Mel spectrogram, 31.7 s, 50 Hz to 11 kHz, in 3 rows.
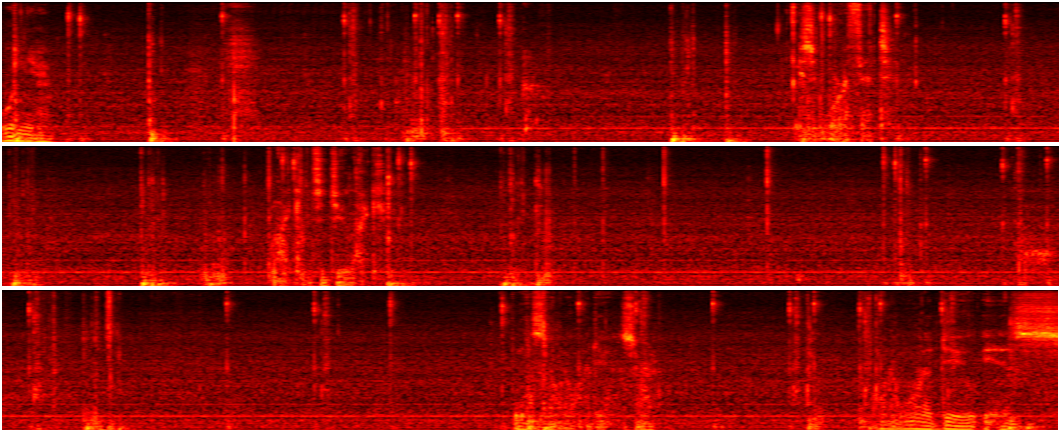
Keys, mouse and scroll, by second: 0.5 click, 1.3 Tab, 2.0 middle click, 3.6 scroll up 2, 3.9 shift+middle click, 4.4 middle click, 6.6 alt+a, 7.0 3, 8.0 alt+shift+click, 8.8 middle click, 11.9 alt+a, 13.1 alt+shift+click, 14.2 e, 15.5 alt+s, 19.6 middle click, 20.7 middle click, 21.9 ctrl+KP_Add, 23.2 middle click, 24.8 click, 26.3 ctrl+z, 26.7 middle click, 27.6 scroll up 2, 28.1 middle click, 29.1 shift+middle click, 29.7 middle click.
